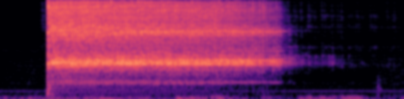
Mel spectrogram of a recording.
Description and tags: Part of a pack of assorted world percussion sounds, for use in sampling or perhaps sound design punctuations for an animation
animation, hit, hits, percussion, sfx, silly, world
